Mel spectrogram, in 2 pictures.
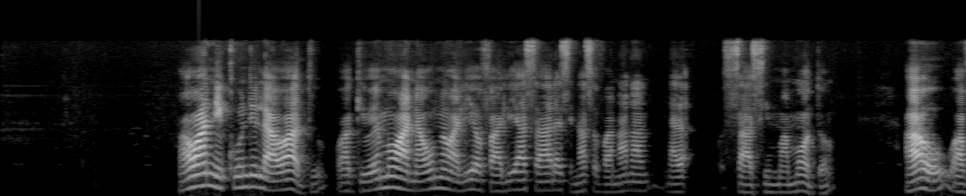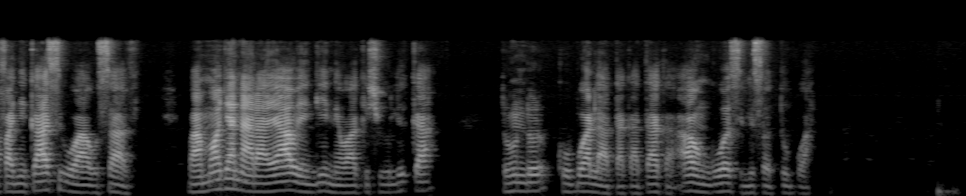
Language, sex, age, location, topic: Swahili, male, 36-49, Nairobi, government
